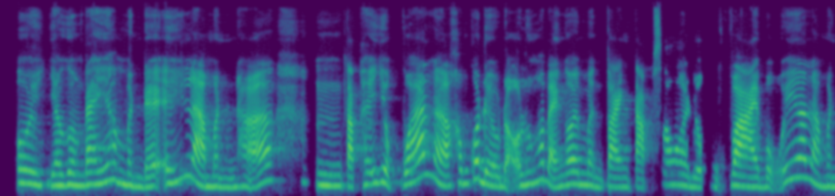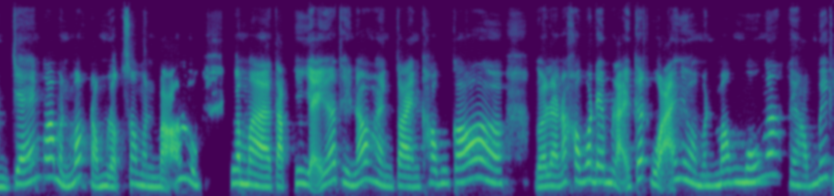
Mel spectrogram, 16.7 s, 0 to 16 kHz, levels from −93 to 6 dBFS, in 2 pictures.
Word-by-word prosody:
Ôi, 240 -4 0
dạo 205 -1 0
gần 215 -1 0
đây 225 +3 +2
á 310 +1 -2
mình 210 -7 -2
để 185 +2 +2
ý 255 +5 -2
là 355 - +6
mình 180 -2 -3
hả, 190 +10 +3 0.4
ừm, 205 -2 -2
tập 185 -2 +3
thể 225 +1 -3
dục 255 0 -1
quá 260 - +6
là 255 - +3
không 240 +4 -4
có 335 - +5
điều 215 - 0
độ 180 - 0
luôn 230 +7 -3
á 315 - -1
bạn 185 - +1
ơi. 230 +1 +2
Mình 210 -6 -4
toàn 175 -1 +2
tập 165 - +1
xong 215 0 -4
rồi 205 -2 -2
được 165 - -2
một 170 - -13
vài 190 -4 +7
buổi 180 - -6
á 355 0 +3
là - - 0
mình 180 -2 -6
chán 260 - -2
quá, 360 0 +4
mình 215 - -5
mất - - 0
động 190 +1 -2
lực 175 -2 -3
xong 240 -3 -6
mình 185 -2 -6
bỏ 165 - +3
luôn. 230 -7 -6 0.3
Nhưng 250 -1 0
mà 200 -5 +4
tập 185 - +2
như 245 0 -6
vậy - - +5
á 275 +6 0
thì 250 -4 -6
nó 255 +9 +1
hoàn 230 - -6
toàn 185 -1 +1
không 245 +4 -5
có, 265 +5 +3
a, 255 -4 0 0.3
gọi 185 +1 -2
là, 195 -1 +1
nó - - 0
không 290 -2 -1
có 315 - +1
đem 280 -4 -1
lại - - +1
kết 335 +2 -1
quả - - +3
như 315 -3 -6
mà 250 - -3
mình 200 -1 -6
mong 250 +3 -2
muốn 270 +5 -2
á, 405 - 0
thì - - -10
hổng 195 +2 -8
biết 340 +6 -7
225 Hz, 280 wpm, -22 LUFS, 190-260 Hz, 0.4 s, vài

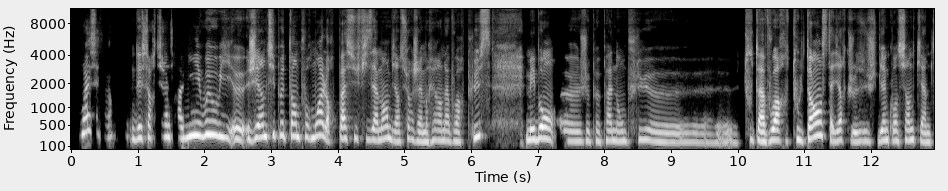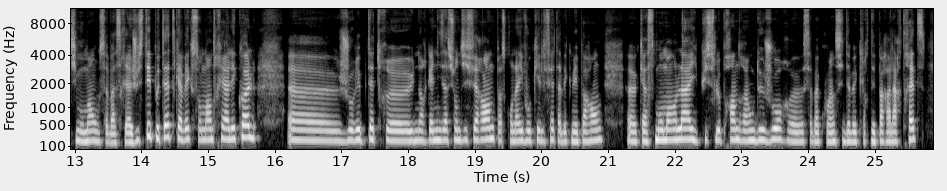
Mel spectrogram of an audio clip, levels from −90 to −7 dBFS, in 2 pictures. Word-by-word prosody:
Ouais, 340 +3 +3
c'est 340 -3 -11
ça. 250 - -12 0.3
Des 225 +2 +1
sorties 250 +2 -5
entre 255 0 0
amis 280 +3 +7
oui, 300 +3 +7
oui, 300 -1 +6 0.2
oui, - - -3
heu, 215 -1 +3
j'ai 220 +4 +4
un 255 - +4
petit 265 +3 +2
peu 285 0 -1
de - - -14
temps 270 -2 +2
pour 250 -1 -5
moi 285 +4 +4
alors, 275 - 0
pas 225 -1 +3
suffisamment 220 -1 -1
bien 185 -6 -1
sûr 210 +5 -6
j'aimerais 180 0 -1
en 195 -1 -2
avoir 180 -1 -3
plus, 270 +8 -1 0.5
mais 210 0 +4
bon, 225 -1 +6 0.2
heu, 180 -1 -2
je 180 +1 -5
peux 180 0 -6
pas 190 +1 -3
non 185 -1 -1
plus, 205 +3 -5
heu, 165 -1 -5
tout 205 - -5
avoir 190 0 +5
tout 215 - -1
le 195 - 0
temps, 250 +9 +7
c'est-à-dire 200 -8 -1
que - - -10
je 170 - +1
s 175 +1 -2
je 175 - -5
suis - - -11
bien 195 +1 +2
consciente 195 +2 -1
qu'il 190 - -3
y - - 0
a 165 - -1
un - - 0
petit 165 +3 -5
moment 185 +1 0
où 180 - -4
ça 170 -2 -6
va 160 0 -2
se 165 - -7
réajuster. 180 - 0
Peut-être 250 +1 0
qu'avec 215 -1 +1
son 205 0 -4
entrée 210 +2 -2
à 215 - +3
l'école, 235 +2 +2 0.5
heu, 195 -2 -1
j'aurais 195 +3 0
peut-être, 210 +1 -3
heu, 185 -1 +1
une 190 +1 -2
organisation 195 +2 -1
différente 205 +3 0
parce 185 - -6
qu'on 180 -1 -4
a 185 - 0
évoqué 190 +1 -2
le 185 - -5
fait 200 +2 -6
avec 180 0 -5
mes 175 - +1
parents, 190 +3 -2 0.4
heu, 180 - +1
qu'à 180 +1 -1
ce 180 +4 -2
moment-là, 205 +1 +3
ils 200 -4 -1
puissent 195 0 -7
le 195 0 -1
prendre 205 +1 -1
1 190 - -1
ou 200 - +2
2 200 +2 0
jours, 200 0 0
heu, 175 0 -2
ça 175 0 -8
va 170 0 -2
coïncider 175 0 -4
avec 175 0 -3
leur 170 - -12
départ 175 0 -2
à 175 - 0
la 175 - +1
retraite. 210 +4 -2
195 Hz, 245 wpm, -20 LUFS, 180-215 Hz, 0.5 s, amis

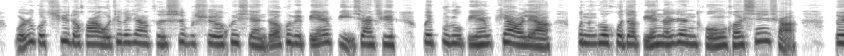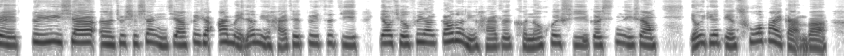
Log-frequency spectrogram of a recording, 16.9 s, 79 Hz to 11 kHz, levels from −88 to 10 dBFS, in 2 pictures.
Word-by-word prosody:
我 - - +1
如 285 - 0
果 245 - +1
去 300 +1 -1
的 240 -2 -1
话， 230 -1 0
我 210 - +1
这 270 +2 -2
个 255 - -1
样 245 -3 -1
子 220 -1 -3
是 275 +5 -4
不 240 - -8
是 230 -1 0
会 255 +3 -1
显 210 -5 -2
得 - - +1
会 270 - 0
被 235 -1 -1
别 235 - -1
人 270 0 0
比 195 -8 -5
下 225 -2 +1
去， 220 -1 -1 0.2
会 260 -1 +1
不 255 +2 -4
如 245 0 0
别 220 -2 0
人 230 +2 +1
漂 255 -6 +4
亮， 190 -3 +3 0.2
不 270 - -2
能 240 -1 -1
够 255 0 +4
获 245 0 +2
得 230 -1 +2
别 220 - 0
人 225 - +3
的 220 0 +2
认 250 -2 +1
同 210 -2 +1
和 210 +1 +2
欣 290 +7 -1
赏？ - - 0 0.4
对， 235 -5 +4
对 275 -2 +2
于 285 +1 +3
一 275 - +3
些， 275 +1 0 0.2
呃， 230 -2 +1
就 250 - -3
是 240 0 -3
像 265 +1 -1
你 195 - 0
这 230 - -3
样 215 - +3
非 265 +2 -3
常 250 -1 +1
爱 280 +1 +3
美 225 -7 +1
的 255 - 0
女 230 -5 0
孩 190 -2 -2
子， 225 +1 -1
对 235 0 -5
自 250 +2 -6
己 210 -2 -4 0.2
要 250 0 +3
求 230 -2 0
非 275 +4 -1
常 255 -1 +1
高 280 +2 +3
的 305 - +3
女 185 -3 +1
孩 185 -1 -2
子， 190 -1 -2
可 185 - -5
能 185 +4 +1
会 245 +1 -2
是 215 -2 -7
一 - - -2
个 210 -1 0
心 255 +6 -8
理 210 -2 -1
上， 205 -2 +2 0.3
有 200 +6 +1
一 255 - -3
点 255 0 0
点 195 -3 0
挫 285 +7 -2
败 285 -5 +2
感 180 -3 0
吧。 170 +1 +1
235 Hz, 330 characters per minute, -21 LUFS, 210-255 Hz, 0.4 s, 漂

